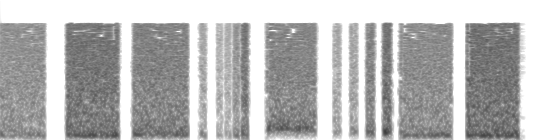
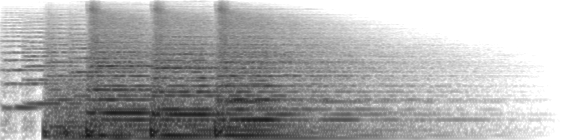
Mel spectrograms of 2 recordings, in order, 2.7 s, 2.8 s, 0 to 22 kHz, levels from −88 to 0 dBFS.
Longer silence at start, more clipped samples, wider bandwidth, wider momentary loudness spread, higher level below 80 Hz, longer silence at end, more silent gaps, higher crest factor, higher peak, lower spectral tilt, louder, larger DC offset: about the same, 0 s vs 0 s; neither; second, 11.5 kHz vs over 20 kHz; second, 7 LU vs 18 LU; second, -62 dBFS vs -30 dBFS; second, 0.05 s vs 0.95 s; first, 0.23-0.32 s, 0.60-0.65 s, 1.03-1.07 s, 1.25-1.32 s, 1.59-1.65 s, 2.27-2.32 s vs none; about the same, 18 dB vs 14 dB; second, -8 dBFS vs 0 dBFS; second, -1.5 dB/octave vs -5 dB/octave; second, -24 LUFS vs -13 LUFS; neither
